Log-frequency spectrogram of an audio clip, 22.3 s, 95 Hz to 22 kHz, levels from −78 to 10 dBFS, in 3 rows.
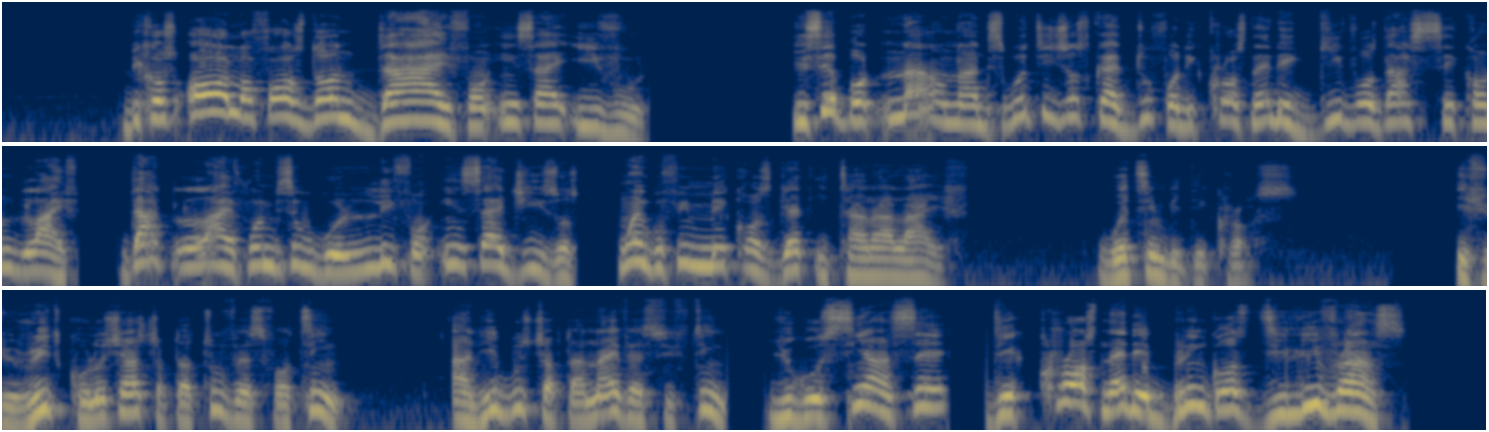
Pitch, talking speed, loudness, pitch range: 195 Hz, 210 wpm, -22 LUFS, 140-220 Hz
